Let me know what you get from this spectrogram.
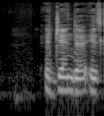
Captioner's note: speaking in French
